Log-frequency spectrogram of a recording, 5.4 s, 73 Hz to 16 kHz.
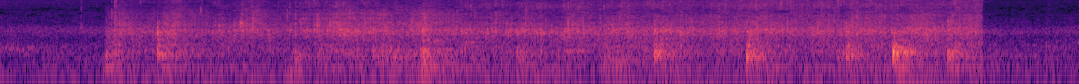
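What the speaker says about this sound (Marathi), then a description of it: "आता त्याच्यामध्ये ना 1 चमचा आपल्याला अद्रक लसूणची पेस्ट टाकून घ्यायची." A spoonful of ginger garlic paste hits hot oil in a pan with lightly golden onions and sizzles loudly and steadily, with a few stirring scrapes, close up and with no talking.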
